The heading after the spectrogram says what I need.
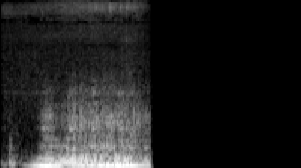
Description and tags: Sonido de arrastrar una silla
arrastrar, chair, silla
